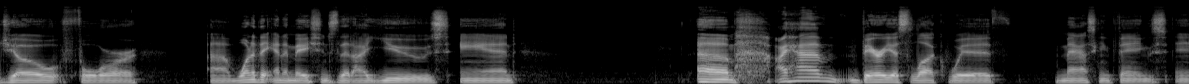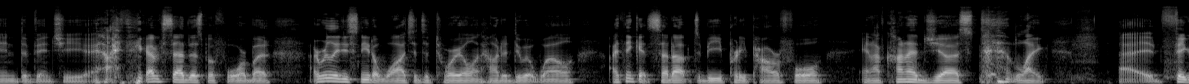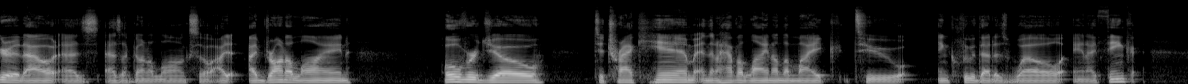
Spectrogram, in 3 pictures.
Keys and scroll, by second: 7.1 ctrl+z, 8.5 ctrl+z, 8.8 ctrl+z, 10.0 ctrl+z, 10.7 ctrl+z, 15.8 ctrl+z, 15.9 ctrl+z, 16.1 ctrl+z, 18.3 ctrl+z, 27.5-28.6 typing.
